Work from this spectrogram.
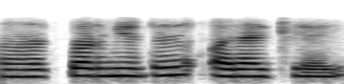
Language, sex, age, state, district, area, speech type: Malayalam, female, 18-30, Kerala, Kasaragod, rural, conversation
